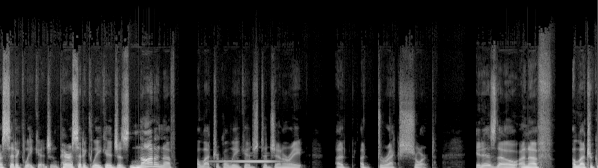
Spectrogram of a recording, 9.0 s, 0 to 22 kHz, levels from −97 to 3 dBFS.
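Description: It's a speech clip with two problems. From 2.04 to 2.48 s, right after "and parasitic leakage is", there's zipper noise: the level drops by about 10 dB in 1 dB jumps, roughly 30 a second, so each unsmoothed gain step ticks audibly. The same zipping returns from 7.44 to 8.16 s as the level climbs back up by about 10 dB. In between, from 3.1 to 4.5 s, there's a loudspeaker feedback squeal: a 924 Hz tone swells over under a second to roughly the speech's own level, then cuts out just before "a a direct short". That's the mic picking up its own loudspeaker with loop gain above one at that frequency.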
